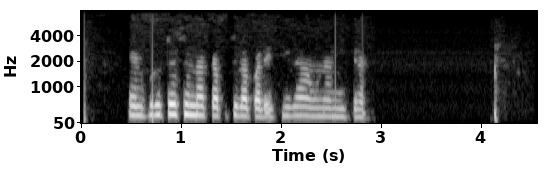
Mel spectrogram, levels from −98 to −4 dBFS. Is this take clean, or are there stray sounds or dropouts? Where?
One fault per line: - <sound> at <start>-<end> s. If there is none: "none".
none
